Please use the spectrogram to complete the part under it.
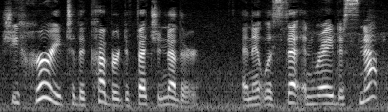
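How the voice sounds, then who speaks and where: A woman's voice: on the high side, very animated, quick pace, pushed and bright, slight background noise. A woman reading a picture book aloud expressively, explaining details to young listeners in casual asides. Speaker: storybook reader.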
